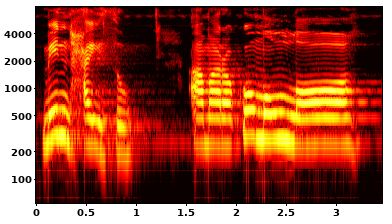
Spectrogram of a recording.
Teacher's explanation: मिन पढ़ेंगे तो इजहार, मिन इजहार, ज़ाहिर करना कि यहाँ पर नून साकिन मौजूद है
